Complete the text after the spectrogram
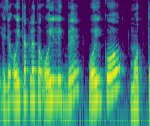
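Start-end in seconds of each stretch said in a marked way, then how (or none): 1.9-3.0 ঐকমত্য very slow, "oi-ko... mot-to"; syllable by syllable. Shown as a demonstration. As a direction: draw out and split ঐকমত্য. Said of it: "এটার উচ্চারণ". (ঐকমত্য, খুব ধীরে ভেঙে)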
